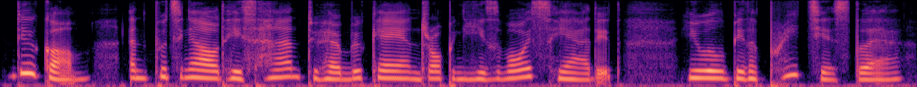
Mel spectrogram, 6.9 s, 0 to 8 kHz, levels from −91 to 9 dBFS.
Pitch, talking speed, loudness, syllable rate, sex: 205 Hz, 190 wpm, -19 LUFS, 5.0 syllables/s, female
